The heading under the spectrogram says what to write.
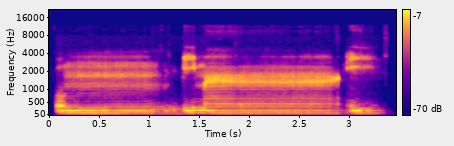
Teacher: Mim sukun dibaca mim sukunnya dibaca sukun sambil dengung. Ya, jadi sini masuk ke dengung ke ba. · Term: ihfa syafawi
